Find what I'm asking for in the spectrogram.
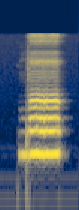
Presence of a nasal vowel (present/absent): absent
